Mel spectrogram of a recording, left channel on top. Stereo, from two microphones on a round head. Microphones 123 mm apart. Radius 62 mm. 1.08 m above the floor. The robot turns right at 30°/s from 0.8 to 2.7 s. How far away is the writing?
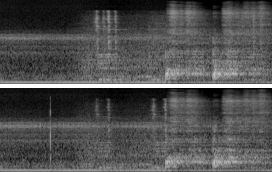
About 7.5 m.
